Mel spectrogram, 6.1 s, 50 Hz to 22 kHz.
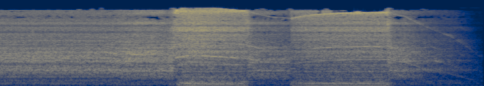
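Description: TROUVER Power 11 cordless handheld vacuum's brushless high-speed motor running at its highest suction stage, full power, with a steady high whine. Twice in the middle its pitch dips and a deeper rumble comes in. Near the end it winds down with a falling whine and fades out.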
